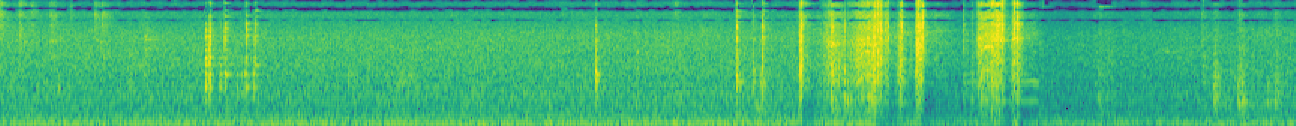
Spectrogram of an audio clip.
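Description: Metal tools and parts clicking and clinking while a dial indicator mounting plate is fitted to a differential housing. There are a few single clicks, then a quick run of sharp clicks and scrapes about five to seven seconds in, over a steady low hum.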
